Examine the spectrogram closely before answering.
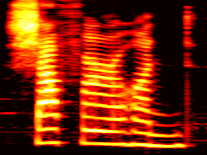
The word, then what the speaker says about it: Schäferhund: Schäferhund. I did my best. The most Americanized pronunciation.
